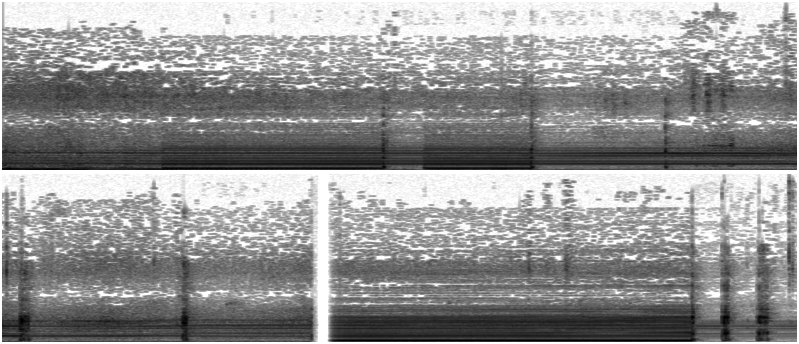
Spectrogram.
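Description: Homemade miniature amplifier putting out a loud, droning hum and buzz of several steady tones through its speaker: the low drone switches on and off, cuts out abruptly a little past halfway, then returns loud before dropping away with a few clicks near the end. It is unwanted noise from a faulty power-amplifier circuit, which the builders put down to a loose wire connection.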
